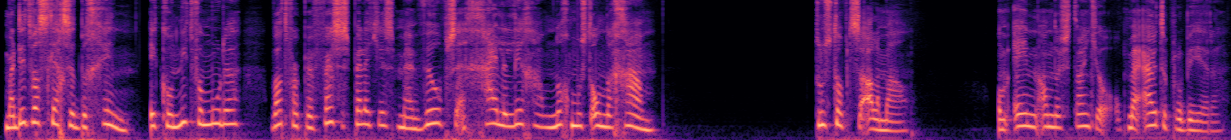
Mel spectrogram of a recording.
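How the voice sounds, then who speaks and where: A woman reading an erotic story aloud in a soft, hushed voice that slips into whispers. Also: on the high side, moderate pace, dry recording, studio quality. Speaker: narrator.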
